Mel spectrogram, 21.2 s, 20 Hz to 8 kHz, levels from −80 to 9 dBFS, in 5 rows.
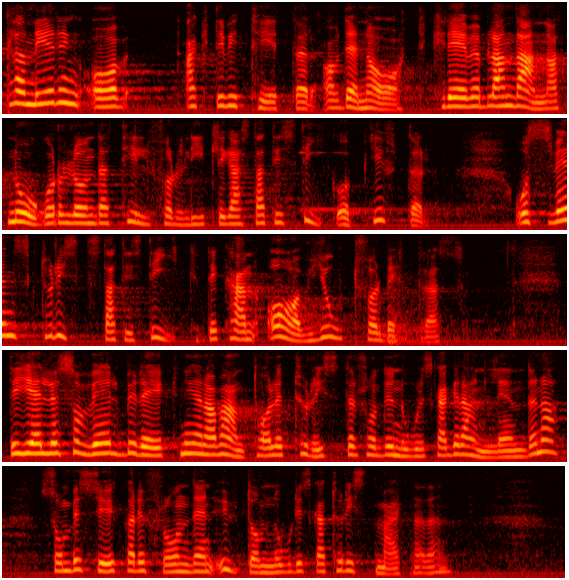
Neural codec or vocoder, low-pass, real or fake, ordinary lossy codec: none; none; real; none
